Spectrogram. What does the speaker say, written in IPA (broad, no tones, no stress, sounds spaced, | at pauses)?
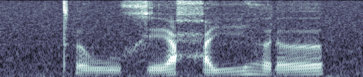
tʼ ə β u x e ħ iː ɦ ə ɾ əː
